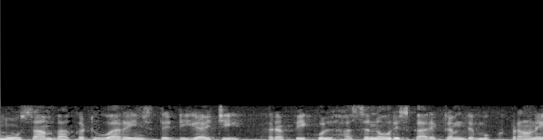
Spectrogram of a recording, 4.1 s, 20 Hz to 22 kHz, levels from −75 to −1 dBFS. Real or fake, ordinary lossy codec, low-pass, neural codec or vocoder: fake; AAC, 32 kbps; 5.4 kHz; codec, 16 kHz, 8 kbps, FunCodec, trained on LibriTTS, 25 frames a second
